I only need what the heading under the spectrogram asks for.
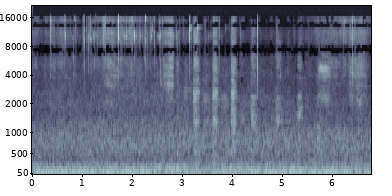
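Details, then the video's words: Mulan, a 7-month-old, 60 lb female American Bully, impersonates a track hawk. She gives a steady, low rumbling growl, like an idling engine, with a few short snorts and breathy sounds on top. "Watch my American Bully impersonate a track hawk."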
